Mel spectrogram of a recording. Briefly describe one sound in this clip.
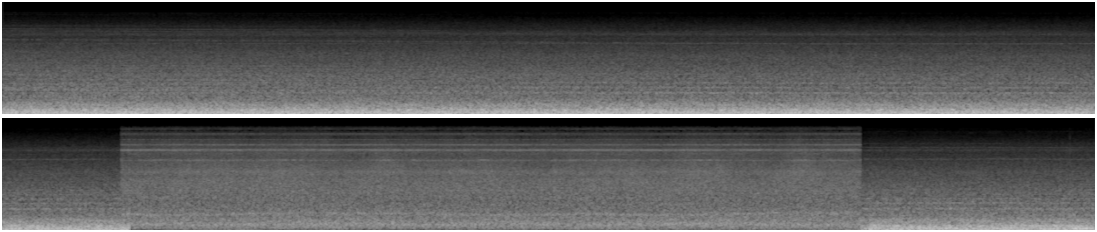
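A jet engine rumbles low and steady, heard from inside the plane.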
